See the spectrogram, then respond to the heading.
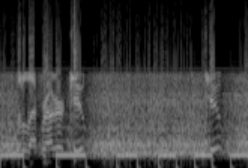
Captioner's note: alarm beeping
